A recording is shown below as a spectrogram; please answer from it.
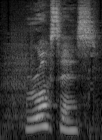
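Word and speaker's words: Roces: How would you pronounce that? R-O... Yeah. Roses. Roses. Okay, I was right.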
